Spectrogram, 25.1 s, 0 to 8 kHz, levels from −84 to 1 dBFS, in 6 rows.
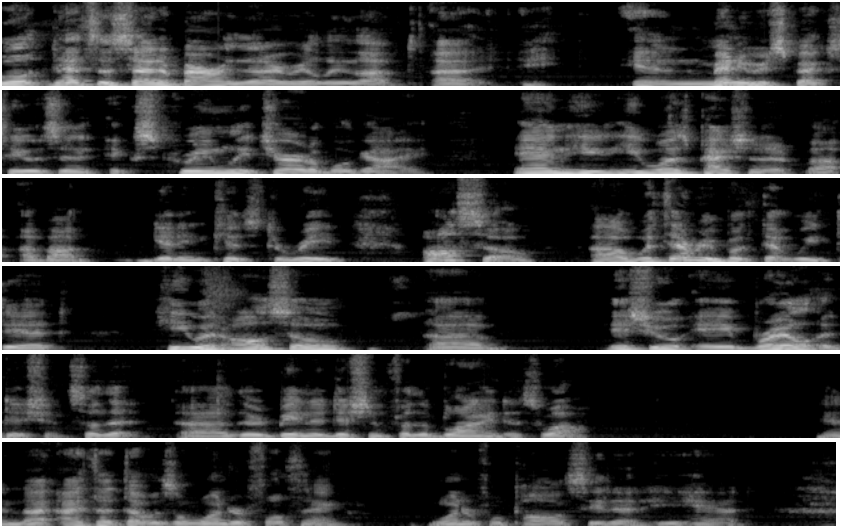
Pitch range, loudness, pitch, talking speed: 110-140 Hz, -27 LUFS, 120 Hz, 175 wpm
